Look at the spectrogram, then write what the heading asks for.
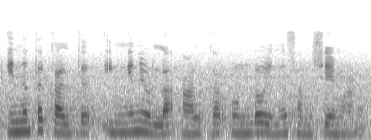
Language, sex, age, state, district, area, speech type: Malayalam, female, 18-30, Kerala, Kottayam, rural, spontaneous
